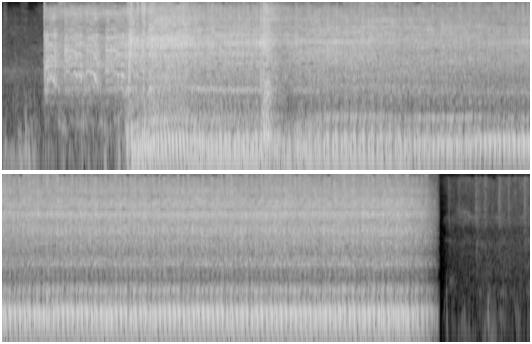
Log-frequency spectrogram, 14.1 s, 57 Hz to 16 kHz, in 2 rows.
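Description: Ducati Panigale 1299's Superquadro L-twin with an Akrapovič exhaust, cold-started: the starter cranks for about a second before the engine catches, rises briefly in pitch once, then idles steadily. The sound cuts off abruptly near the end.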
